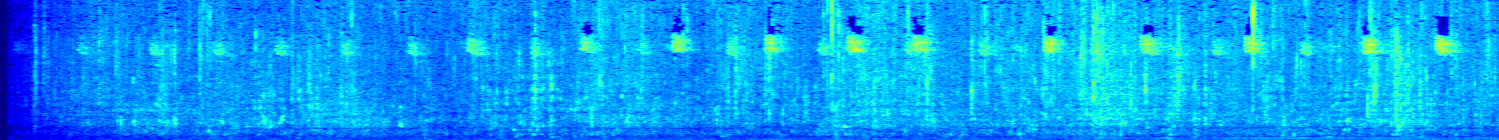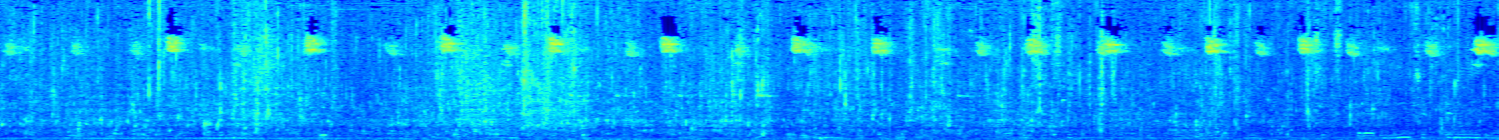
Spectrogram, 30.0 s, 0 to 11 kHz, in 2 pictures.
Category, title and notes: Soundscapes > Nature
Corfu - Southern Beach - Waves Lapping, Boats Engines, Birds, Distant People
Field-recording made in Corfu on an iPhone SE in the summer of 2025.
boats, corfu, lapping, nature, seaside, waves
